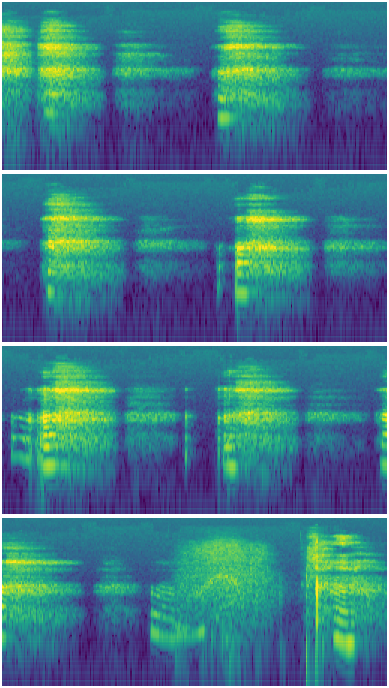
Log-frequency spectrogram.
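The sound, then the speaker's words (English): Heavy, out-of-breath breathing from a person, with repeated breathy gasps and exhales in a fairly steady rhythm roughly every second or two. The breaths are faint overall. “I can't even laugh. I'm so out of breath.”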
